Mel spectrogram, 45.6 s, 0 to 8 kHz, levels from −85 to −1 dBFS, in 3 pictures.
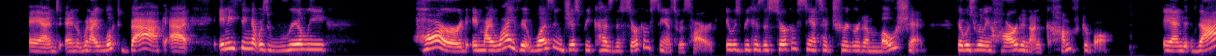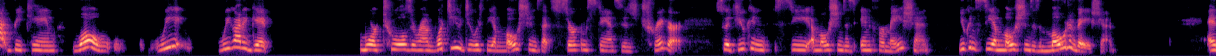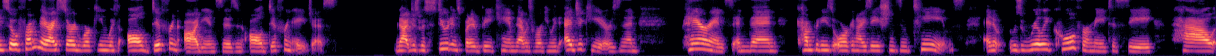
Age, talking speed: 20-39, 160 wpm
